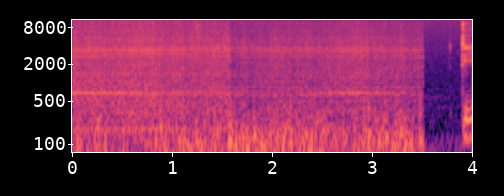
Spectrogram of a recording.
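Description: A Fendt Vario tractor's diesel engine running steadily, with a low rumble and a faint held tone, until it cuts off suddenly about three and a half seconds in.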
